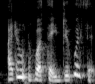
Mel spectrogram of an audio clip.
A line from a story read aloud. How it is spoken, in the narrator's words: said Mrs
